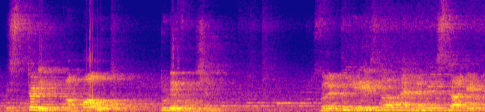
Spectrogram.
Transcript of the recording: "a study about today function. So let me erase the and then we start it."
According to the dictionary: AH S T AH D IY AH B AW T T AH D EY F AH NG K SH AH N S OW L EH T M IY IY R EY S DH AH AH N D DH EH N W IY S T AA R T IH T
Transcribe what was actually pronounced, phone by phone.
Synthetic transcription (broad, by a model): S T AH D IY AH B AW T T AH D EY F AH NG SH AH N S OW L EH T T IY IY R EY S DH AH AH N D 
